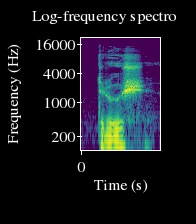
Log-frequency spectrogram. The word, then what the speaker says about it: Driouech: I believe that her last name is pronounced Droosh.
